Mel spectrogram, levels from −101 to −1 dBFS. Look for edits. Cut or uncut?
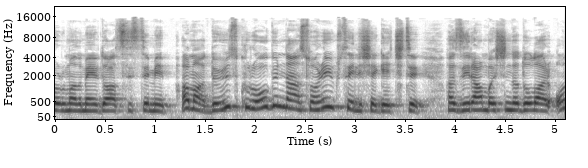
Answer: cut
